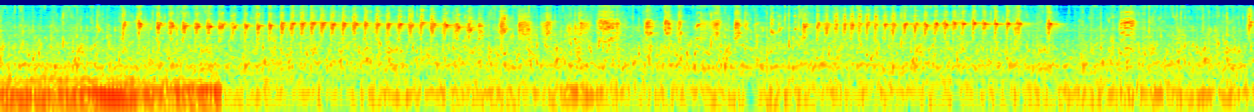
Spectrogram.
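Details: Long runs of rapid, sharp, high-pitched chirps from a brown-throated sunbird, paused and resumed, over a bed of trickling water, with a short low hum at the start; a prompting sound for birds.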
